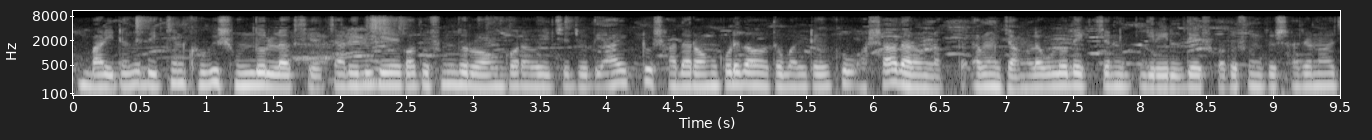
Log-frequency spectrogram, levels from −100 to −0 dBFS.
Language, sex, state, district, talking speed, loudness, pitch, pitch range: Bengali, male, West Bengal, Malda, 210 wpm, -26 LUFS, 155 Hz, 145-165 Hz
